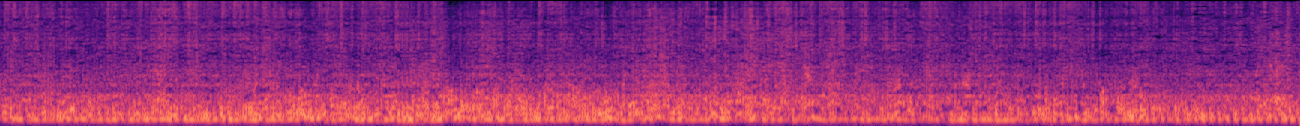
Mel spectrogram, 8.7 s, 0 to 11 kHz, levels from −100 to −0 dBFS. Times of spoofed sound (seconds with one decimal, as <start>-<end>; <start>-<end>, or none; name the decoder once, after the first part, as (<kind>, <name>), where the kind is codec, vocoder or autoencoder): 0.0-7.9 (vocoder, Vocos)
